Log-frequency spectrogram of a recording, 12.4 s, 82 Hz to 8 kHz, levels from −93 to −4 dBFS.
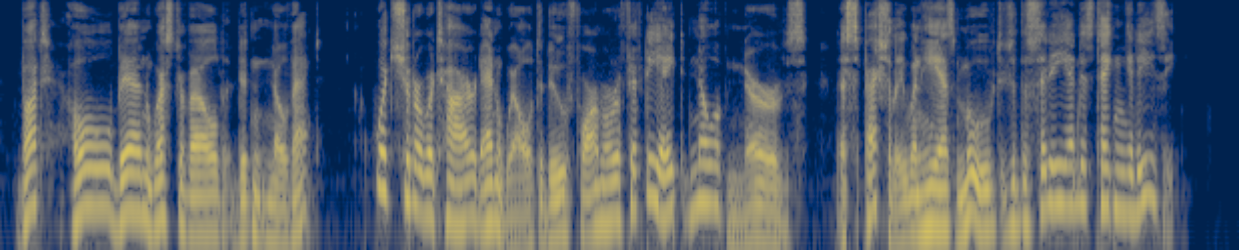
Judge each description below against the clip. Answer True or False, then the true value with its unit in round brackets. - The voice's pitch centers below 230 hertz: True (140 Hz)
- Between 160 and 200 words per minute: True (170 wpm)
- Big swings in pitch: True (8.3 semitones)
